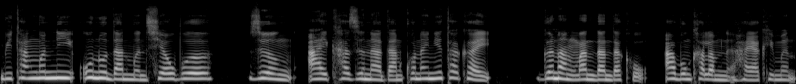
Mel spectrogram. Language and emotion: Bodo, sad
